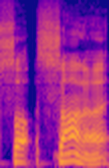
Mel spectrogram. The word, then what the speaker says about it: sauna: is a finnish word in the finnish language each letter is enunciated so it is pronounced sauna if you did go to a finnish sauna and pronounced it that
